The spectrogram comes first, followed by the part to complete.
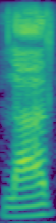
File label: "lat5", taiwanese syllables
